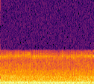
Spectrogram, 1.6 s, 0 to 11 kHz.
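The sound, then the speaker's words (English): A steady, low rumbling hum of traffic on a major north-south highway, heard from a mountainside almost 2 vertical kilometers above the nearest village; continuous and even with no distinct passing vehicles. No voices. “The nearest village is still almost 2 vertical kilometers below, but I can already hear the traffic of a major north-south connecting highway.”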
